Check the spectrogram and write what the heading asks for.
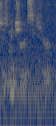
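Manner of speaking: usual speaking voice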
